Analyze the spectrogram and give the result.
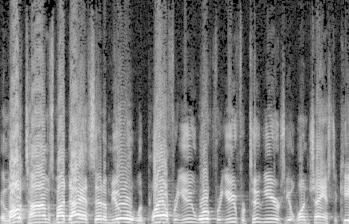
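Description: Raised and projected, a man's extremely high-pitched voice moves at a fairly quick pace with fairly even intonation and hardly any pauses. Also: big swings in loudness. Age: 50s. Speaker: pastor. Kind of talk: sermon.

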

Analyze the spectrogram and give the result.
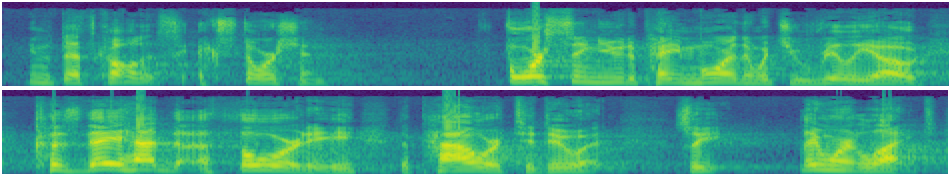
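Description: Speaking with an American accent, a man uses a high pitch, lively intonation and an animated tone. He leaves long, frequent pauses. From rural Kansas, US. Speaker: preacher. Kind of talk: sermon. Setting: stage with audience.

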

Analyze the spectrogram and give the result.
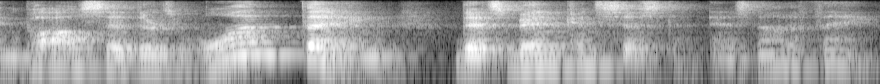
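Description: A man talks at a fairly high pitch, with audible room echo. There is noticeable background noise. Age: 50s. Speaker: pastor. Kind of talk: sermon.

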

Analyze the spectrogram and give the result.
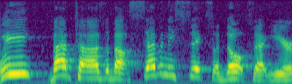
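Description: Animated in tone, a man with a Southern US accent speaks with very wide pitch swings. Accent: Southern US (Georgia). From US South, Georgia. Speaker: preacher. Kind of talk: sermon.

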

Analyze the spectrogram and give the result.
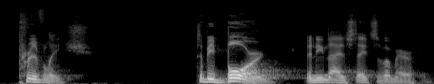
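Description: Vocal fry marks this man's voice as he talks at a fairly slow pace. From West Virginia. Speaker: pastor. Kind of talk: sermon.

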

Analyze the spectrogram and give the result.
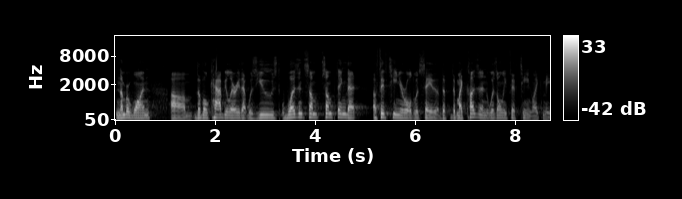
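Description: A man at medium pitch and moderate pace, with ordinary pitch variation. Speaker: lay preacher. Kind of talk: sermon. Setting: church service with audience. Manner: loud.

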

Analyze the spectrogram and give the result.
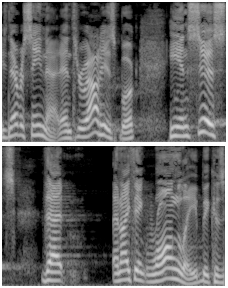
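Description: Here a man speaks with an American accent. His pitch is high and his pace moderate. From US, Oklahoma (Tulsa). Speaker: pastor. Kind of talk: sermon.

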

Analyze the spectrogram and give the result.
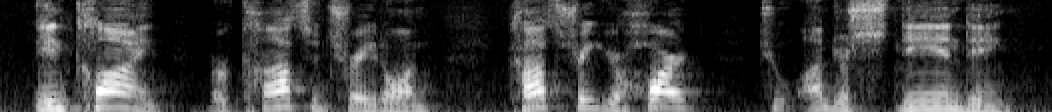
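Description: The reading is done aloud in a natural voice. Pitch rises and falls in a lively way.

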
